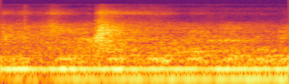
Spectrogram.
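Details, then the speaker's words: Single-tub washing machine that previously would not spin (only the pulsator turned), now in spin with the whole tub turning with the pulsator after gearbox repair; steady low hum, even tone, no knocking or grinding; sound clearly different from before; normal spin. "itu sudah sama tabung pinggirnya yang berputar Nah itu beda kan suaranya beda sama yang tadi sangat beda sekali"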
